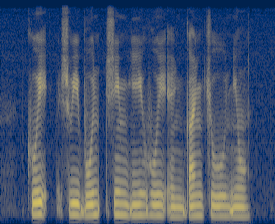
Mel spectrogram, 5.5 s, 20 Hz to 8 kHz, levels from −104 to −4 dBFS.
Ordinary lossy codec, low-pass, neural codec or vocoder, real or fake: none; 7.2 kHz; none; real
